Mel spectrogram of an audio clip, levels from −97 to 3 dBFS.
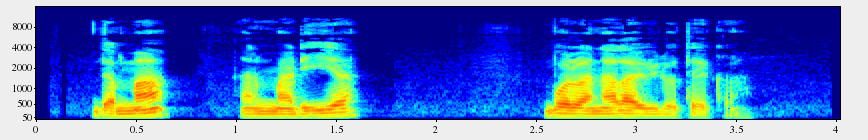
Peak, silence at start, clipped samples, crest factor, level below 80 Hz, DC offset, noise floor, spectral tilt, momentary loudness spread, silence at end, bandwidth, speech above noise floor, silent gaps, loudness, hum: -4 dBFS; 0.3 s; under 0.1%; 18 dB; -54 dBFS; under 0.1%; -66 dBFS; -7.5 dB/octave; 13 LU; 0.5 s; 10.5 kHz; 46 dB; none; -21 LUFS; none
